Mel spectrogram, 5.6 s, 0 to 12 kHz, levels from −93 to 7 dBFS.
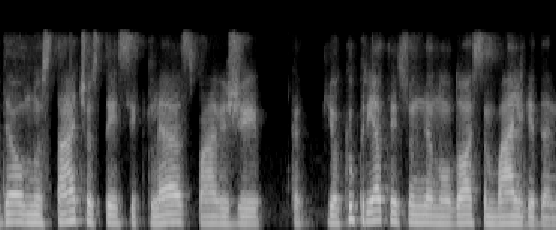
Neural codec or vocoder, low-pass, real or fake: none; 7.2 kHz; real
